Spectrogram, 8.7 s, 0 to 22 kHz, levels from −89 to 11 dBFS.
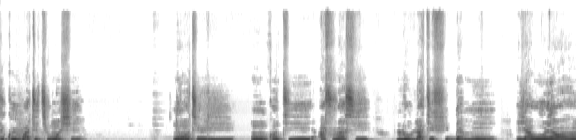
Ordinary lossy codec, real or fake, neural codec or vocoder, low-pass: none; fake; vocoder, 48 kHz, 128 mel bands, Vocos; none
